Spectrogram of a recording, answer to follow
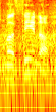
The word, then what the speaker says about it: Mathina: It's Mathina.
